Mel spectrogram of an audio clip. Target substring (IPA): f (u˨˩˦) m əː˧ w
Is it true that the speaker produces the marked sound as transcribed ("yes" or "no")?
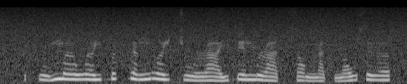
yes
